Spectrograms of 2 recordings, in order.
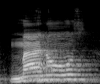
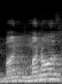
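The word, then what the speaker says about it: mannose: Very good, lactose, very good, sucrose, और बोलिए मैनोज, hello मनोज नहीं, मैनोज।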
